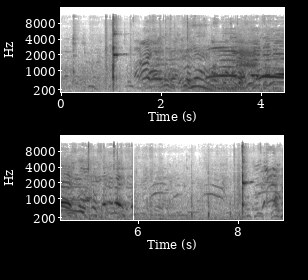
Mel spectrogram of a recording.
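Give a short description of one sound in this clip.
A metal bat cracks sharply against a ball.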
